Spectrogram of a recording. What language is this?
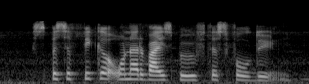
Afrikaans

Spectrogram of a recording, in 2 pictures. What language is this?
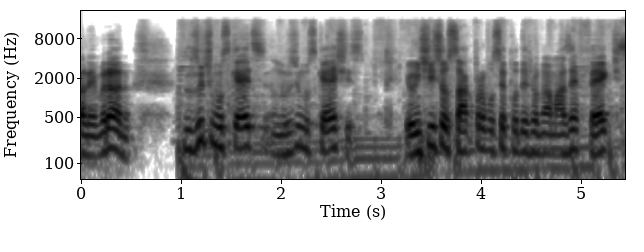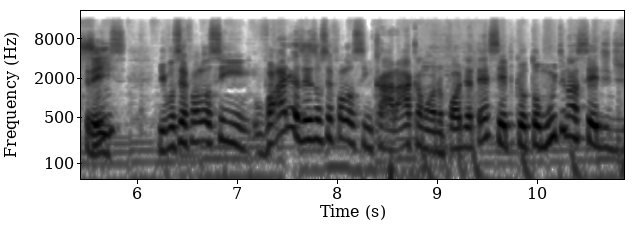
Portuguese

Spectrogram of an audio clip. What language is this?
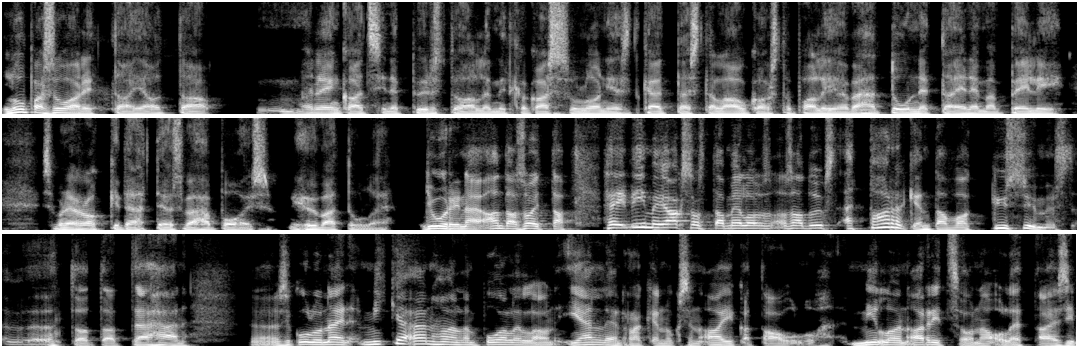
Finnish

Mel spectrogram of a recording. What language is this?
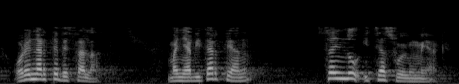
Basque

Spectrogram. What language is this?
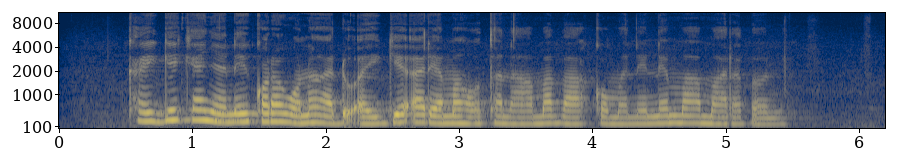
Kikuyu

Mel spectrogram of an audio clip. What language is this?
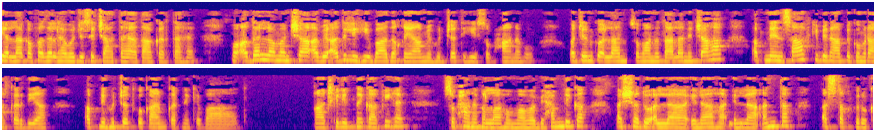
Urdu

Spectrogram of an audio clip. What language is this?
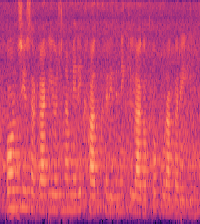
Hindi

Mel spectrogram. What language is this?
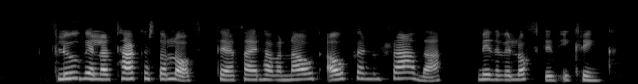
Icelandic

